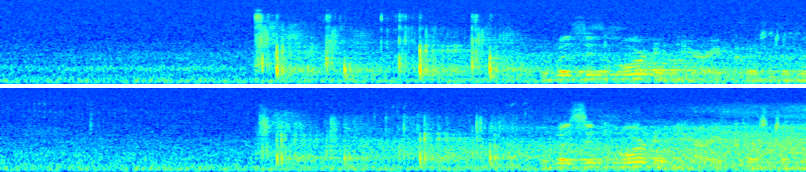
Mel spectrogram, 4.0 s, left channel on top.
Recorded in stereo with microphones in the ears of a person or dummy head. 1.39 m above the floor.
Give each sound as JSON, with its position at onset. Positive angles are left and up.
{"t": 1.3, "sound": "running footsteps", "side_deg": 70, "distance_m": 5.0}
{"t": 2.7, "sound": "a man speaking", "side_deg": -30, "distance_m": 3.5}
